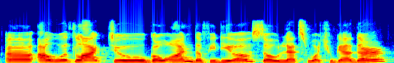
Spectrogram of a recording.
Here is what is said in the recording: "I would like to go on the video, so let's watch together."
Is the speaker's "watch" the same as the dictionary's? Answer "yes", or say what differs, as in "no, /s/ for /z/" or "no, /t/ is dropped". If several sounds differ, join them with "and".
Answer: yes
